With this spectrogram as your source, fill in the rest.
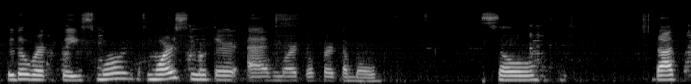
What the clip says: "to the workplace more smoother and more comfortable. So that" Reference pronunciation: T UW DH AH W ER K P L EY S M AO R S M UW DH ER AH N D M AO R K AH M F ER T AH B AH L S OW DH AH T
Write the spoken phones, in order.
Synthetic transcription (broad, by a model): T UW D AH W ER K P L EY S M AO R S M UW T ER AH N D M AO R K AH F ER T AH B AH L S OW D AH T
